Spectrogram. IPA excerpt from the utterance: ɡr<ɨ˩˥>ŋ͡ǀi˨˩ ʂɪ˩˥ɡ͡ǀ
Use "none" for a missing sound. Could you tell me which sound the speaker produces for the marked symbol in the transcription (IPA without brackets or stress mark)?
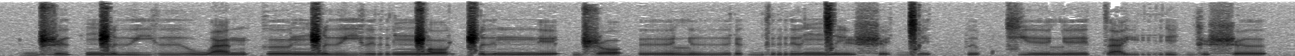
ɨ˥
